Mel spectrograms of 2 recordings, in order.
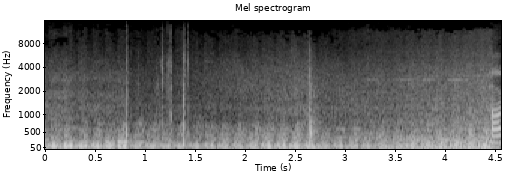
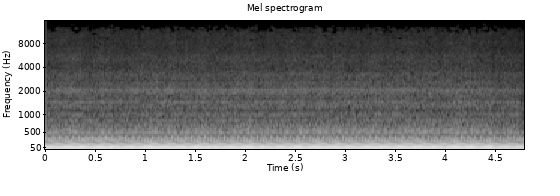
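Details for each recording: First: Car cold-started on a below-freezing snow day after jump-starting a totally dead battery: uneven, lumpy low idle with irregular pulses, sounds like it will stall, lots of smoke. Rough cold-start idle, cause unclear. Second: Honda Civic Si, cold start below freezing in snow after sitting about two weeks: engine catches and runs an even high idle, then settles to a lower steady beat around five seconds in; a clean cold start.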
